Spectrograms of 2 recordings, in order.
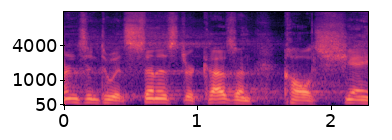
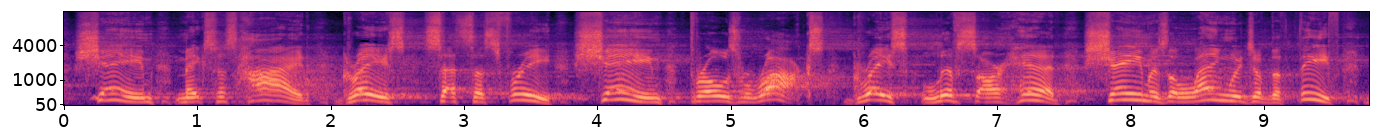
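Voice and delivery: raised, emphatic sermon voice with deliberate pauses; impassioned preaching; 5 semitones higher, 5 dB louder than usual. Real, not acted. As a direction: preach each contrast with mounting force, stretching key words. Preaches shame against grace.

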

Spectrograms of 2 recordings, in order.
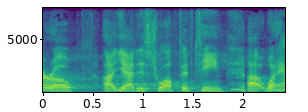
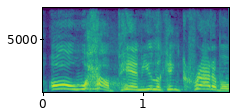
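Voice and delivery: amazed admiration; 6 semitones higher, slower than usual. Retold or imitated. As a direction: re-enact being bowled over, voice lifted. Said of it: "and I went".

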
